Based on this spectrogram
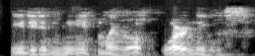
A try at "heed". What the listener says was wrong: All right, so instead of need, this is an H here. he didn't heed my warnings.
